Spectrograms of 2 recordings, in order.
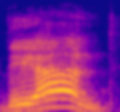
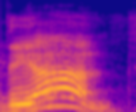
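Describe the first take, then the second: Both takes have the same delivery.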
